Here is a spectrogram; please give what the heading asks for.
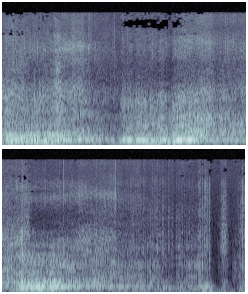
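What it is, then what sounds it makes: Foam microphone windscreen being scratched. Fingertips and nails scratch and rub a soft, porous black foam microphone windscreen, making a dense, muffled, low rumbling scratch that swells and surges. The rubbing gradually quiets over the last seconds, ending with a few faint, dry scrapes.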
